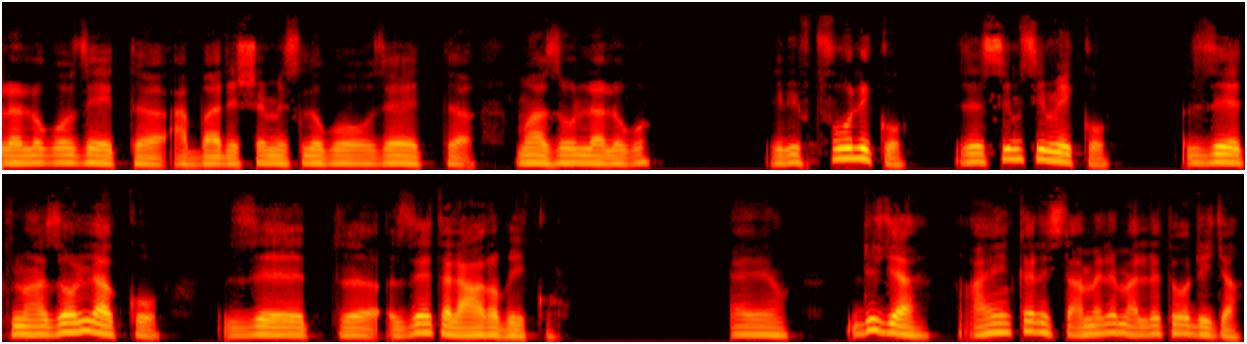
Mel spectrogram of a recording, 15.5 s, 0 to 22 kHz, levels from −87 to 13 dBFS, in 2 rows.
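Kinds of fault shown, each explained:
No technical faults can be heard in this recording.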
